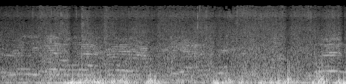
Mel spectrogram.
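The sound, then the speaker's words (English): Wind buffeting the microphone outdoors in Florida, a low, rumbling roar that swells and eases in uneven gusts throughout the short stretch. “You can hear the wind.”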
